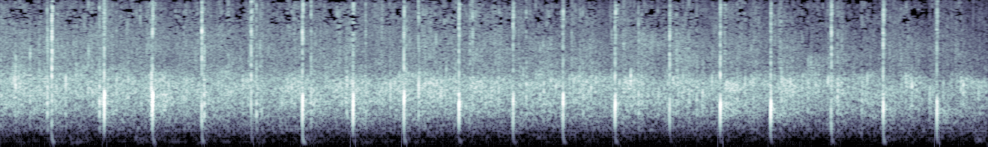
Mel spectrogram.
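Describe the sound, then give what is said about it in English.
An audience claps steadily for several seconds in appreciation of volunteers, a dense wash of hand claps with sharper individual claps popping out at a fairly regular rhythm, moderately loud and with no talking over it. “So why don't we give our volunteers a round of applause?”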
